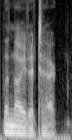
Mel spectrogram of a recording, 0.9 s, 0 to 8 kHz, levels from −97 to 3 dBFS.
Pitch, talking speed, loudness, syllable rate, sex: 90 Hz, 200 wpm, -15 LUFS, 5.6 syllables/s, male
